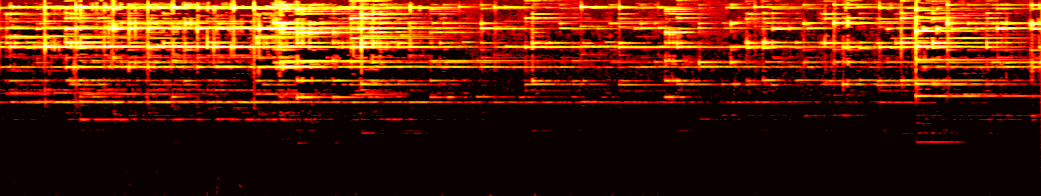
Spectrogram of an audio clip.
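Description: Fingers push and sweep through a hanging curtain of long metal nails in a brushing, shaking motion, so the nails tinkle against each other. A dense, quiet shimmer of bright, high-pitched metallic jingles with short rings fills the first few seconds, then thins to sparser tinkles before a brief renewed flurry near the end.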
